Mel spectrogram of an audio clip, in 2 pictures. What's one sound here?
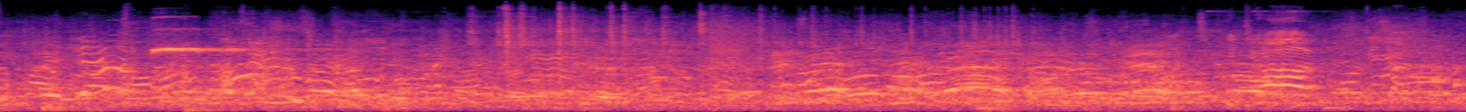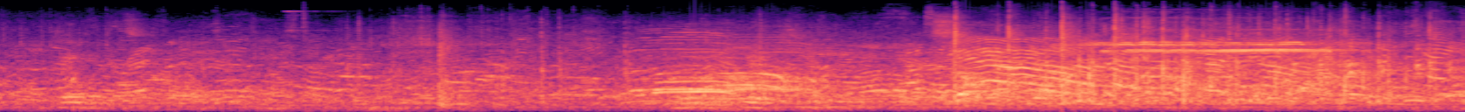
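A referee's whistle shrills briefly.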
